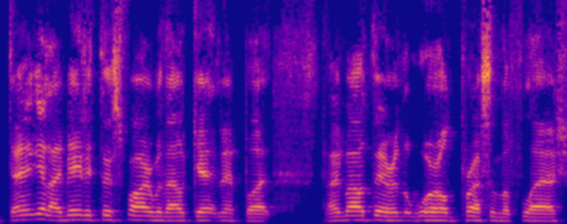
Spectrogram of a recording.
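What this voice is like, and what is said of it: Sick-sounding voice. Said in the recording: “hear it in my voice, but I am not feeling great. I tested positive for COVID”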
